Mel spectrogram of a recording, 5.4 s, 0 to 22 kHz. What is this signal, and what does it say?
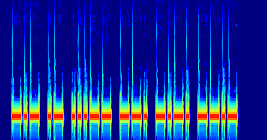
Morse code, heard as a keyed tone, about 21 wpm, 700 Hz. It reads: KA3GCQ
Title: USA Call Signs - 6 Characters - Repeated 3x - 20wpm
